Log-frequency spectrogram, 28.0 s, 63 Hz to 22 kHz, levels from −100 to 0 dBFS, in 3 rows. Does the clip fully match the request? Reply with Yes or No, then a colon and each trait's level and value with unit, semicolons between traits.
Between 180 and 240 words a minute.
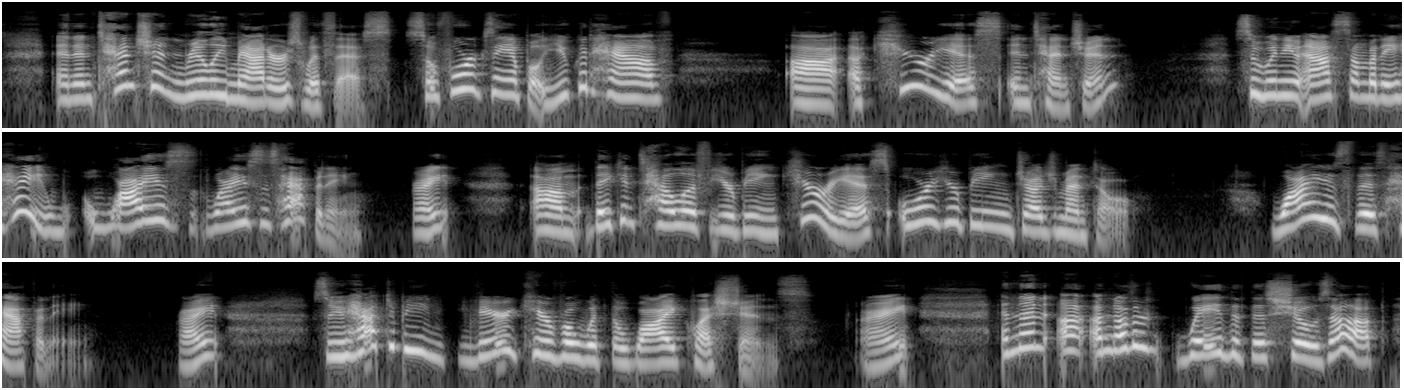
No: average, 145 wpm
